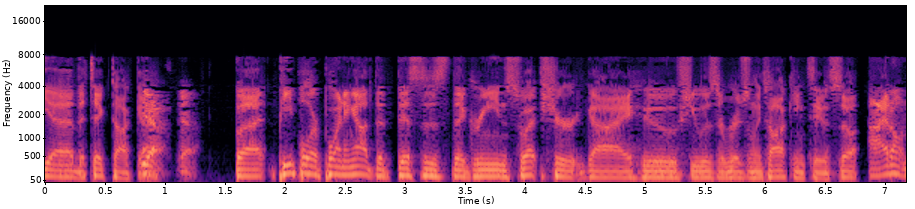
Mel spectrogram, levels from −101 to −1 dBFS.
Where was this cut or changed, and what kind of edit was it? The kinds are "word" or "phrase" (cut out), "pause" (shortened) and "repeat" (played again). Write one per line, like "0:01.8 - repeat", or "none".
0:01.0 - pause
